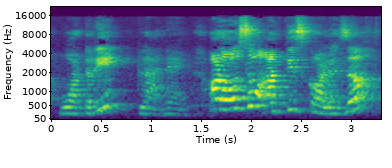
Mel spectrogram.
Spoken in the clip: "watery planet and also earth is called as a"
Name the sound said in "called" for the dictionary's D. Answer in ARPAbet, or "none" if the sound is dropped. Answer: none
